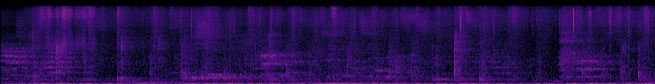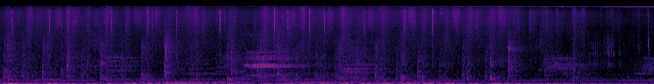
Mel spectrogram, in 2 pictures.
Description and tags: fast steps downstairs in a large stairwell
Downstairs moving person in a large stairwell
